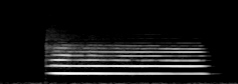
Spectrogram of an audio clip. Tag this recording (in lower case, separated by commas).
music, woodwind instrument, musical instrument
